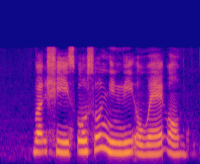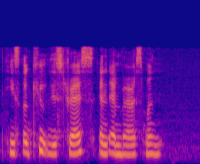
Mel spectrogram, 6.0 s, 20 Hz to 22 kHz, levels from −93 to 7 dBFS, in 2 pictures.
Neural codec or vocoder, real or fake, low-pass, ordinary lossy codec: codec, 16 kHz, 8 kbps, FreqCodec, larger model; fake; none; none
